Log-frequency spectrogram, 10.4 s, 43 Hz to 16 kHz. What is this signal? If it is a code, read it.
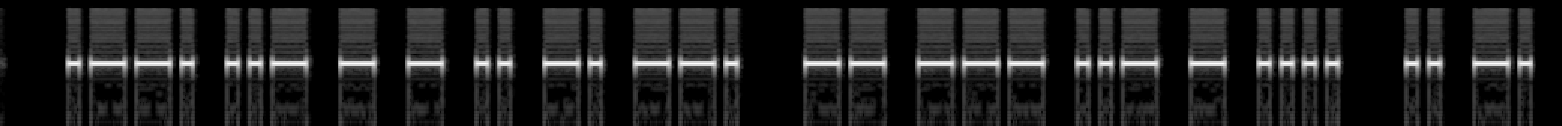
Morse code, heard as a keyed tone, about 16 wpm, 800 Hz. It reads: PUTTING MOUTH IN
